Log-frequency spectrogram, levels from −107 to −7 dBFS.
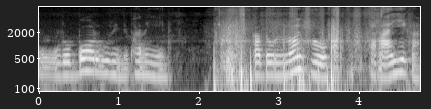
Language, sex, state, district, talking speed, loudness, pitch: Chakma, female, Tripura, Dhalai, 115 wpm, -22 LUFS, 185 Hz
